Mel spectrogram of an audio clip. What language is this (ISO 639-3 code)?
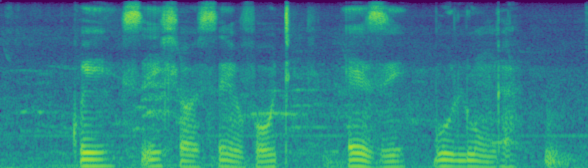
xho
